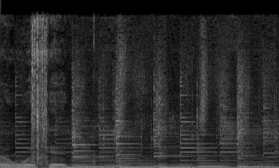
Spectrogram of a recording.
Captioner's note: camera clicks; upbeat music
